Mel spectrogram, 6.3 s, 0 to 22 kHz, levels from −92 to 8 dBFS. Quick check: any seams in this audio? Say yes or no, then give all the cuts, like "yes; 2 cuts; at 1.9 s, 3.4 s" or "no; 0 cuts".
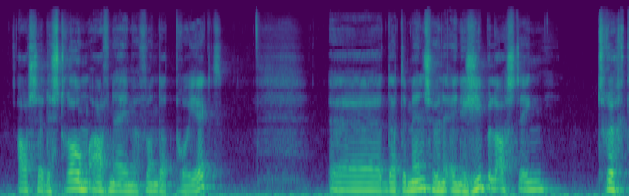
no; 0 cuts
